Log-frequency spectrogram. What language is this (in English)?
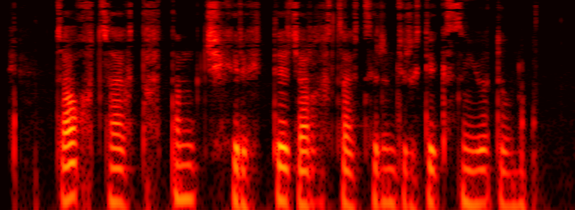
Mongolian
